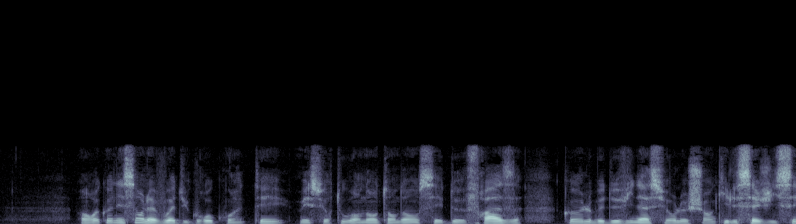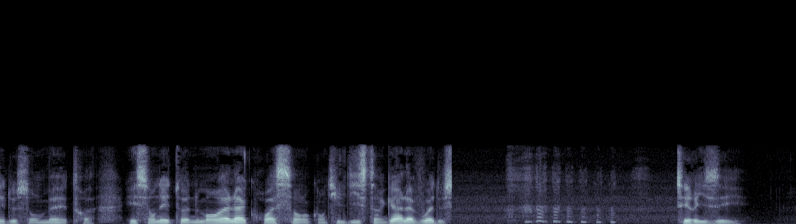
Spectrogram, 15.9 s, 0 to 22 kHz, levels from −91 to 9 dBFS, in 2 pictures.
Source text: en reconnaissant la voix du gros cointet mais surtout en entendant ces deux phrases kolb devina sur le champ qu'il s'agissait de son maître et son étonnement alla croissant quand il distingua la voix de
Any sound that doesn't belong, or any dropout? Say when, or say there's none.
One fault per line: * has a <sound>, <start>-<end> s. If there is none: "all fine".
* has a laugh, 13.0-14.5 s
